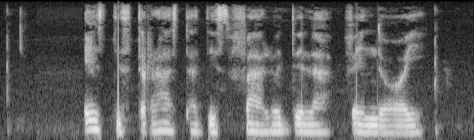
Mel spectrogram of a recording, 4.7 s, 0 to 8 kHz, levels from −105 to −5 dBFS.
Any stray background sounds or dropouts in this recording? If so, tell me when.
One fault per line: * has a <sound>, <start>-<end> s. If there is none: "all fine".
all fine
